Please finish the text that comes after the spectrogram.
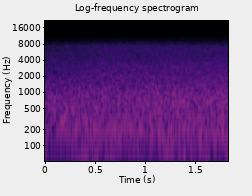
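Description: A large river flows strongly where a tributary joins it in summer, making a dense, steady rushing hiss of water with no breaks and no voices.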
